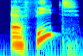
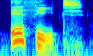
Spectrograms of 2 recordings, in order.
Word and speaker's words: effete: episode is a feat you can say effit or iFit it is spelled e f f e t e adjective from 1660.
